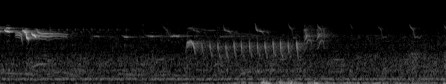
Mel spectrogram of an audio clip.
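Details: A European robin singing in spring in the UK gives a thin, high, sparkling opening phrase, then a quick dry trill and scattered high notes, over a low steady hum.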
